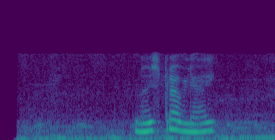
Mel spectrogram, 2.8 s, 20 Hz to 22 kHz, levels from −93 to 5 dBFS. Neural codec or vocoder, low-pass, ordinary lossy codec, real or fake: none; 5.4 kHz; Opus, 16 kbps; real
